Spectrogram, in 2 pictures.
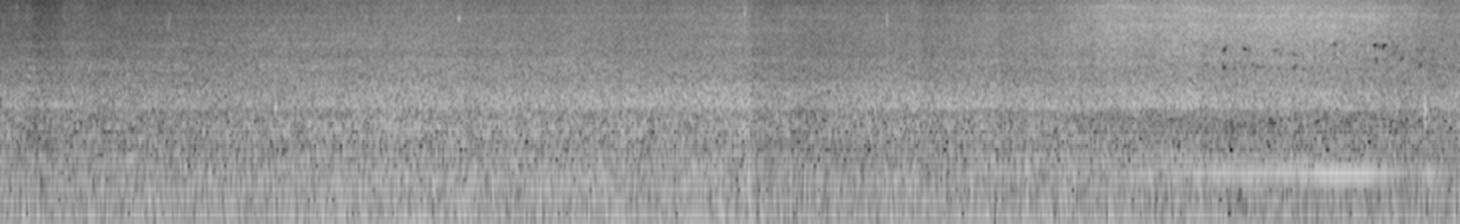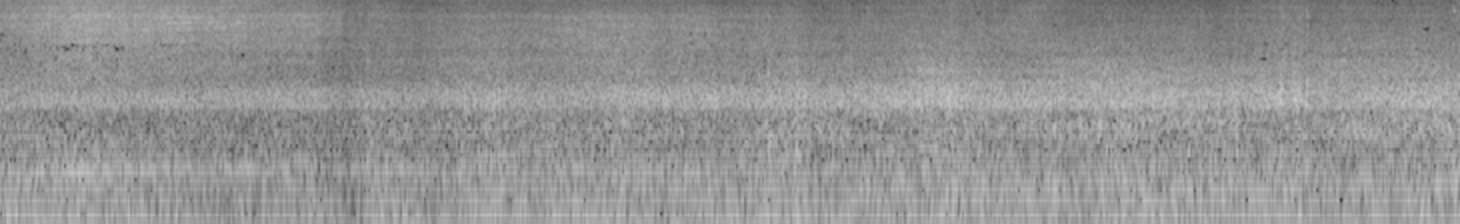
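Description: Downtown city street traffic: cars passing in a steady low rumble. A faint held tone rises out of it about midway and fades a few seconds later.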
